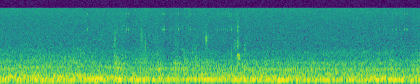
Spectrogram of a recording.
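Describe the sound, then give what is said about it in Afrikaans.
Steady, low road rumble fills a car cabin while driving, a constant droning hum with faint rattles and ticks above it and no one speaking. “Luister na die ambiance van my kar terwyl ek ry en dan ek wil net gou hierso trek vir my wipe.”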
